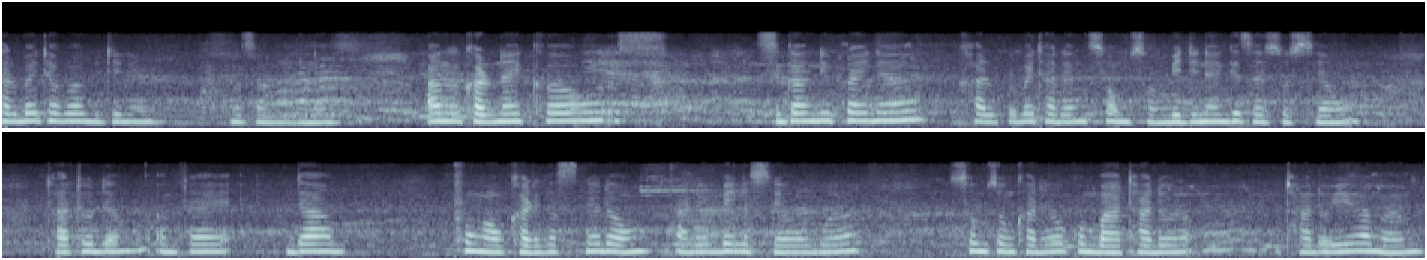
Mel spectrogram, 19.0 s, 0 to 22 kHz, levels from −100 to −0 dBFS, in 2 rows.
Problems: background sounds at intervals, background conversations at intervals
